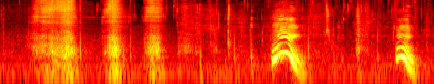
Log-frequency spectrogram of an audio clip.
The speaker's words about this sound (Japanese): はい、ちょっと、まずは、じゃあ、このままね、はい、いただきたいと思いますけども。咀嚼音がしますので、ご注意ください。では、いただきます。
